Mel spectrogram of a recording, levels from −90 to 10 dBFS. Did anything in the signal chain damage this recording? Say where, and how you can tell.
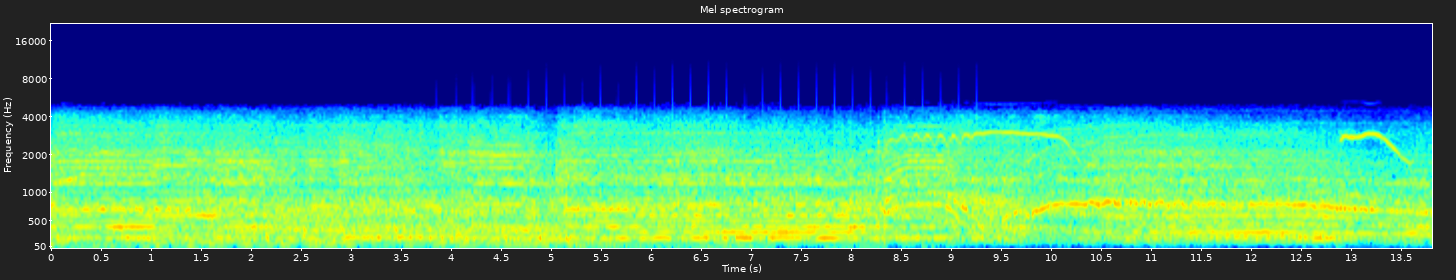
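Yes. From 3.86 to 9.26 s a train of clicks ticks over the sound at a steady 5.6 per second, about thirty near-identical pops peaking around 5 dB above the audio. The even pacing likely points to electrical interference coupling into the analogue wiring.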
